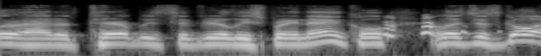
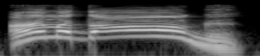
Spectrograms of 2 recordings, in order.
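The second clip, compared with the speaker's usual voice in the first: confident player quote; 9 semitones higher than usual. Retold or imitated. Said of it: "He said".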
